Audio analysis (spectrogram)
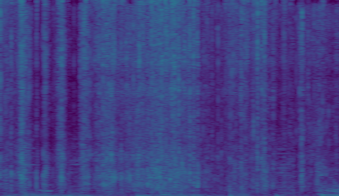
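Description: Digging a black morel mushroom loose from the ground, with close crunchy, crinkling scrapes and rustles of soil and leaf litter that come in several bursts.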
